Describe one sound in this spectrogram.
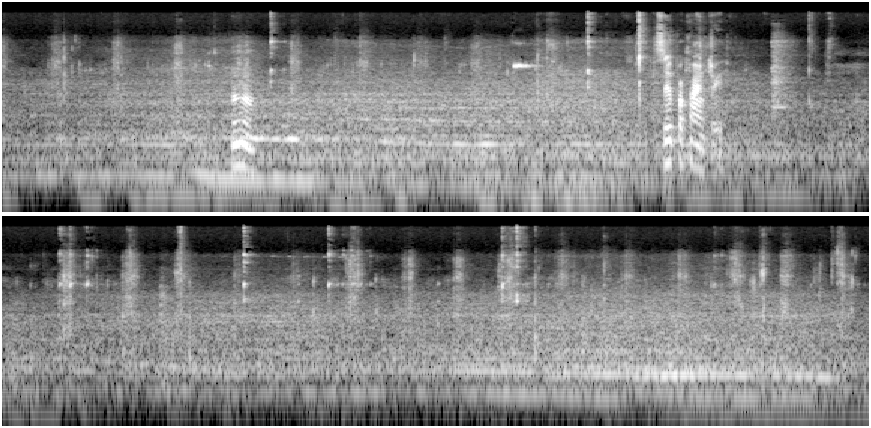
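A young woman chews crunchy salad close to a microphone.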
